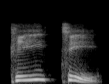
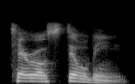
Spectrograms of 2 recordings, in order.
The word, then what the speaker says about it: pterostilbene: It's pterostilbene. Taro. You got it? I wanted you to spell the last part of it. Okay. All right. I spelled it once. Here it is again. Pterostilbene. Pterostilbene.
